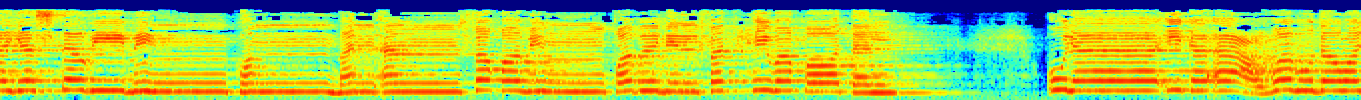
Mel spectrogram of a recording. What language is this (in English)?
Urdu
